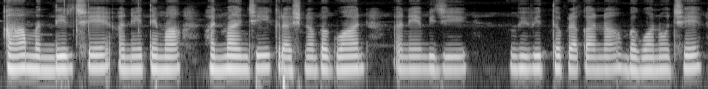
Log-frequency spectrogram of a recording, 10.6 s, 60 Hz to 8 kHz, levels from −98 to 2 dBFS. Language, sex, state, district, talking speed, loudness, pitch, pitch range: Gujarati, female, Gujarat, Valsad, 80 wpm, -18 LUFS, 180 Hz, 180-190 Hz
